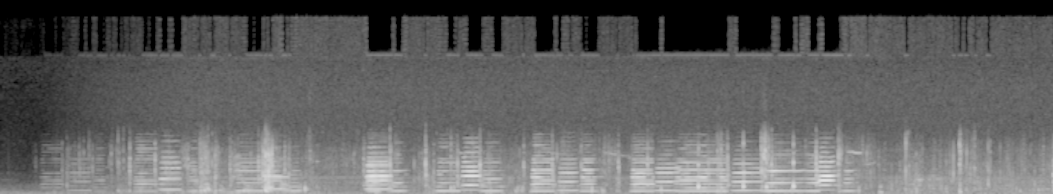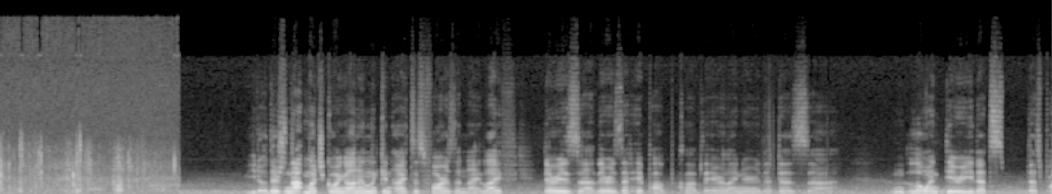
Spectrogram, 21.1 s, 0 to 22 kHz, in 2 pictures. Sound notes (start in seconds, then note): 0.4 sound of melodica playing in the background; 6.7 person chattering in the background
